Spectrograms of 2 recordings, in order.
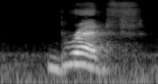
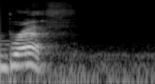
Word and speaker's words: breadth: Breadth. Breadth. This is the noun meaning the distance from side to side. Breadth. Language of origin, please. English. Any alternate pronunciations? Yes, it says breadth, breadth, or breath.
